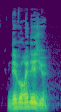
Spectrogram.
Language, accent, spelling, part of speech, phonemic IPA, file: French, France, dévorer des yeux, verb, /de.vɔ.ʁe de.z‿jø/, LL-Q150 (fra)-dévorer des yeux.wav
- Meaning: to stare hungrily at, to eye intensely, greedily, to eye up and down; to feast one's eyes on, to devour with one's eyes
